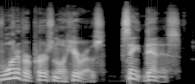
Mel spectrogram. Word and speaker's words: Saint Denis: of her personal heroes, Saint Denis, or, in the more popular French pronunciation, Saint Denis.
